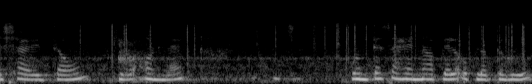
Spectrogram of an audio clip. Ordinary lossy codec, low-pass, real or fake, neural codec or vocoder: Opus, 16 kbps; 7.2 kHz; real; none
